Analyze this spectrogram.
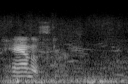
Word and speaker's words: canister: this round of ammunition that word actually rhymes with its name this is called canister canister and what you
